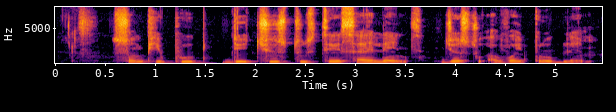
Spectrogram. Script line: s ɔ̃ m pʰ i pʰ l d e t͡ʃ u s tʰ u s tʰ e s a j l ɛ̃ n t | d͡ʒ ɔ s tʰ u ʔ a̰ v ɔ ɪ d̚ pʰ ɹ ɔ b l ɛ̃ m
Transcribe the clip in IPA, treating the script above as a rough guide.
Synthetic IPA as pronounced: s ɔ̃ m pʰ i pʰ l d e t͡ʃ u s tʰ u s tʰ e s a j l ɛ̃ n t | d͡ʒ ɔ s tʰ u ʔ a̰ v ɔ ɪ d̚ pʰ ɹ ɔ b l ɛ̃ m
